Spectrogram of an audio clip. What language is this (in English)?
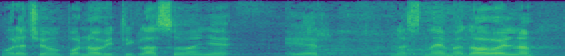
Croatian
